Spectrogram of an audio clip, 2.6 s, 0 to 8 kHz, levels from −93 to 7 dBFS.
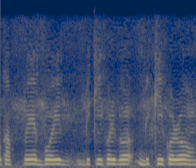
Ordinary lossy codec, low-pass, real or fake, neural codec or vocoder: AAC, 32 kbps; 7.2 kHz; fake; codec, 16 kHz in and 24 kHz out, 1 kbps, XY-Tokenizer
